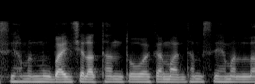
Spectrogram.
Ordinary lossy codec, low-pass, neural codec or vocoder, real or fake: none; none; codec, 16 kHz, 0.9 kbps, LongCat-Audio-Codec; fake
